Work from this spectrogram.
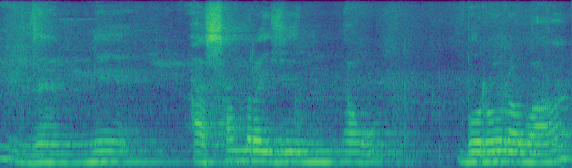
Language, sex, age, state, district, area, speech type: Bodo, male, 45-60, Assam, Baksa, urban, spontaneous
